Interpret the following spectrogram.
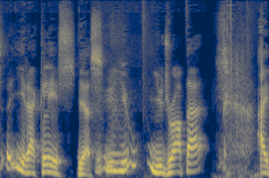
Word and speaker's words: Iraklis: When I came to America, my legal name still is Iraklis. But when an American sees the spelling, which is Iraklis, they would pronounce it Iraklis.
